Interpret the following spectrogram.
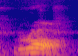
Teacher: কম্পন ধ্বনি, যে ধ্বনি উচ্চারণের সময় মুখের অগ্রভাগের জিহ্বা একটু কম্পিত হয় এবং মুখের উপরের তালুতে দন্ত মূলে স্পর্শ করে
